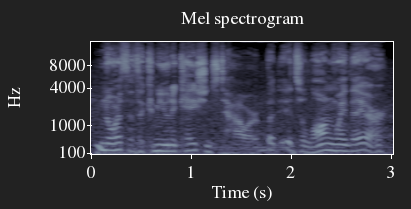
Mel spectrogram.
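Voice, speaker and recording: A man's voice: a little high, expressive, noisy background, natural voice. An American man acting an earnest, nervous, guilt-ridden young weapons engineer in a video game drama. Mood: urgent. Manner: earnest, anxious, halting.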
